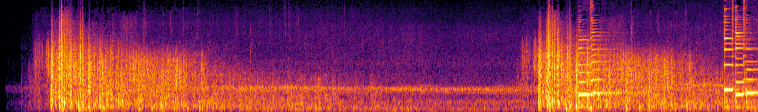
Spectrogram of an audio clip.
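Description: Thunder: a loud crack about a second in that rumbles away slowly, then a second clap near the end. Plucked guitar notes come in just after the second clap.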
